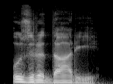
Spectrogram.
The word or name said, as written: उज़्रदारी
